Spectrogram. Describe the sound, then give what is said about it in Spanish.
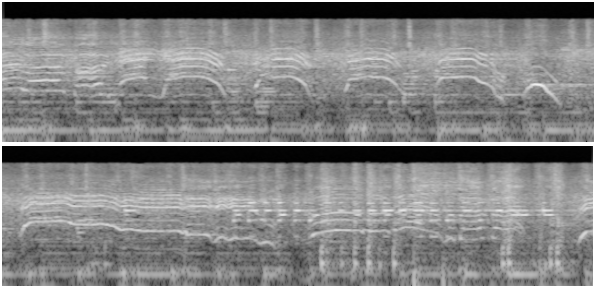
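An audience cheers and yells in a loud, continuous crowd roar. Chant-like voices rise and fall repeatedly through the first half, and the noisy cheering carries on throughout. “Vamos, loco, aplaudan todos ahora.”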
